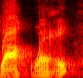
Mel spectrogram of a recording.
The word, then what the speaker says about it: Yahweh: Secondly, Jehovah is a variation of the more properly pronounced Hebrew name for God, Yahweh.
